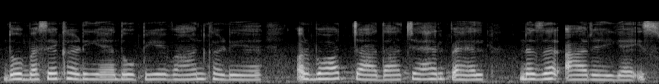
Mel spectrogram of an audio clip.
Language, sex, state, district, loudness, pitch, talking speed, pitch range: Hindi, female, Chandigarh, Chandigarh, -18 LUFS, 235 Hz, 175 wpm, 220-250 Hz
